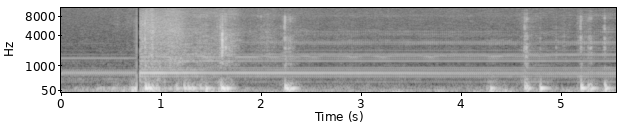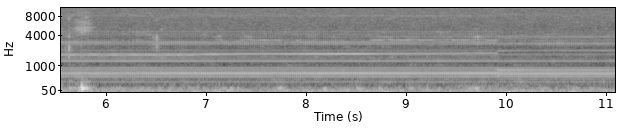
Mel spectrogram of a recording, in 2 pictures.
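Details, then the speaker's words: Atlant refrigerator compressor, charged with no leak: after two to three minutes of running, a steady ringing metallic hum that grows louder, with a few knocks from handling. Touching the tubing changes nothing. Abnormal compressor hum, no cooling. "он проработал там буквально две-три минуты и этот звук появился вот его услышать характерный такой он должен страшно становится он нарастает"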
